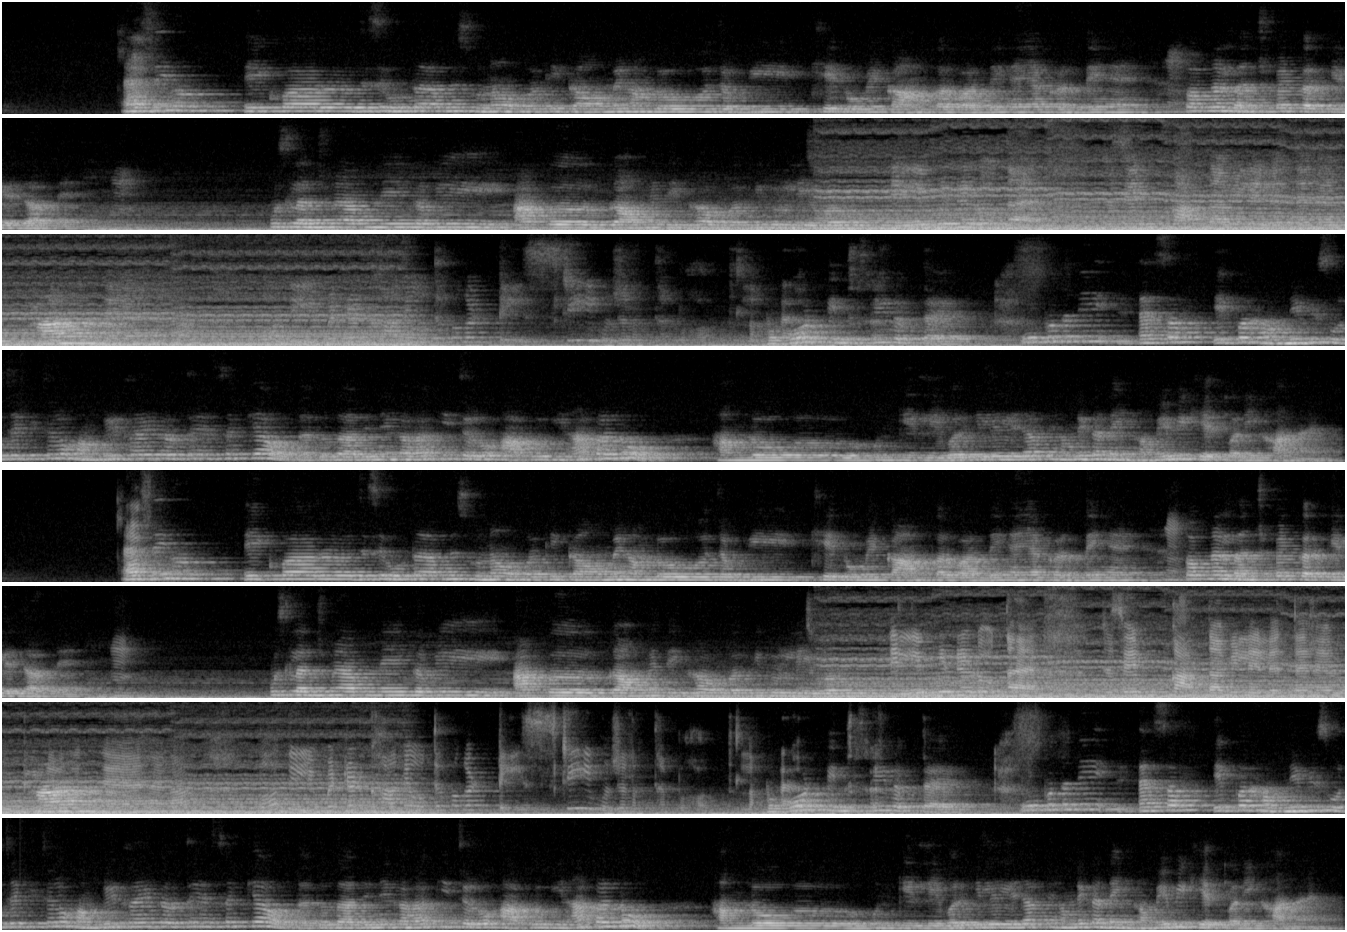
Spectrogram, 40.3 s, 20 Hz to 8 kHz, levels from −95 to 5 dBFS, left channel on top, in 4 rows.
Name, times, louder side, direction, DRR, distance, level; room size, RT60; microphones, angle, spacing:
voice 1, 0.9-8.6 8.9-10.7 12.1-17.6 20.4-21.2 25.8-27.4 27.8-35.1 35.6-40.1, equal, 30° right, -1 dB, 0.5 m, -25 dB
sound 1, 10.7-27.8, equal, 45° left, 0.6 m, -31 dB
sound 2, 15.0-23.2, equal, 20° left, 1.1 m, -26 dB
voice 2, 16.7-26.2 26.7-26.8 27.6-27.8, right 3 dB, 90° right, 5 dB, 0.4 m, -32 dB
2.6 x 2.3 x 3.4 m, 1.2 s
head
